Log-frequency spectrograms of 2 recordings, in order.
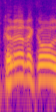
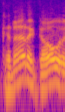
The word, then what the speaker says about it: Kinetico: You should have remembered kinetic as in kinetic energy with an O on the end.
